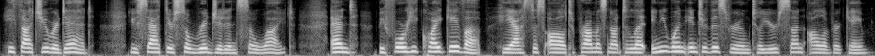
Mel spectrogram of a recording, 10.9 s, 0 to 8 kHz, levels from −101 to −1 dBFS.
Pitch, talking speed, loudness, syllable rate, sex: 205 Hz, 210 wpm, -18 LUFS, 5.6 syllables/s, female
